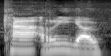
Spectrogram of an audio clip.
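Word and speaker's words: Carrillo: are well days correction Umberto's last name is pronounced care re yo flip gordon has as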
